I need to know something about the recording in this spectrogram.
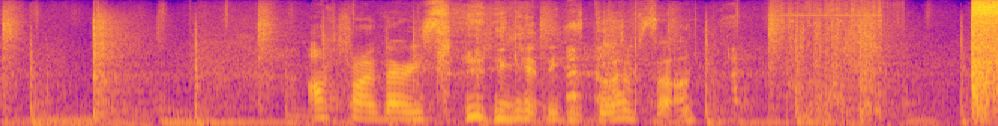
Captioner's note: laughs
